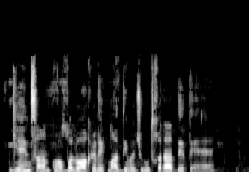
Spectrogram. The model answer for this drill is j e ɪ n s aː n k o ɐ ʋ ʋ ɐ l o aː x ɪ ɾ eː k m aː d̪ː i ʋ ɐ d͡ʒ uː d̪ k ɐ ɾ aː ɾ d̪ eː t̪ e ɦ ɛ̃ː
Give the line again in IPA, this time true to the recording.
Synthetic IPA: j e ɪ n s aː n k o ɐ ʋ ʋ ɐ l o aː x ɪ ɾ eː k m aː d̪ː i ʋ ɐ d͡ʒ uː d̪ x ɐ ɾ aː ɾ d̪ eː t̪ e ɦ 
